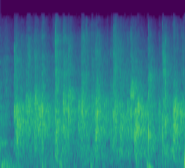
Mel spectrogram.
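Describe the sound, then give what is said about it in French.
An audience claps steadily, a dense patter of many hands forming a fairly loud, continuous crackle of applause that holds evenly for about two seconds, with no voices over it, applauding the Macron Leaks at a 'Pouce d'or' award presentation. “Eh on peut applaudir les Macron Leaks”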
